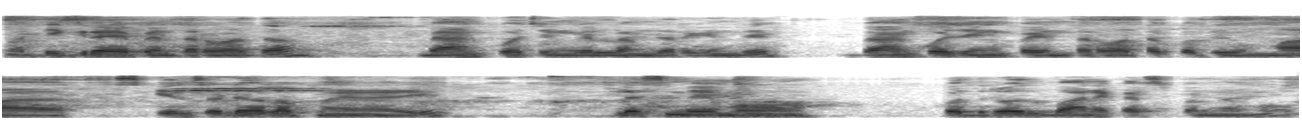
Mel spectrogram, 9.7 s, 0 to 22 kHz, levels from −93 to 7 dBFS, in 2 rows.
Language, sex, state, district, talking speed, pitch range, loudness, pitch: Telugu, male, Andhra Pradesh, Anantapur, 155 wpm, 105-120 Hz, -16 LUFS, 110 Hz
